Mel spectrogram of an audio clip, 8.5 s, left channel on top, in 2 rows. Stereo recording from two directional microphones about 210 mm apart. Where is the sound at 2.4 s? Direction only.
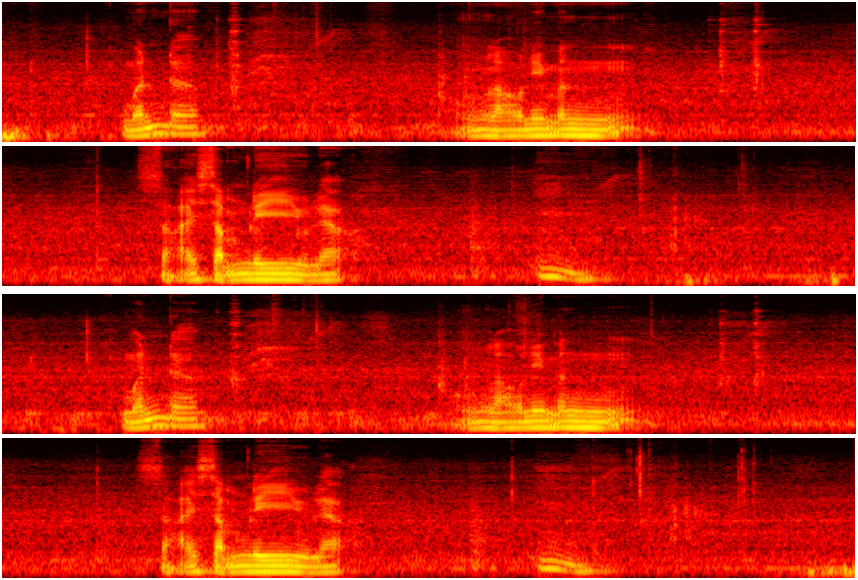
15° left (ahead or behind).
